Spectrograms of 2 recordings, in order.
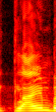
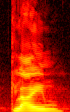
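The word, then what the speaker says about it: climb: Follow करते हैं उसमें जब भी एम के पीछे बी आता है तो बी साइलेंट होता है। जैसे कि हुमायूं टूम्ब नहीं टूम, जैसे कि थंब नहीं थम, जैसे कि क्लाइंब नहीं क्लाइम, वैसे ही प्लम्बर नहीं प्लमर।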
